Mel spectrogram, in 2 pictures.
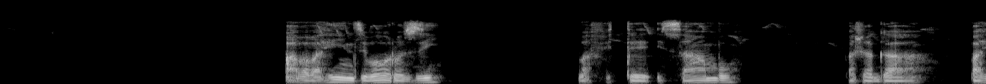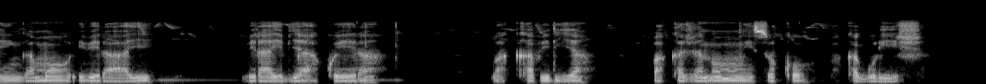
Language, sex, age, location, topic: Kinyarwanda, male, 36-49, Musanze, agriculture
